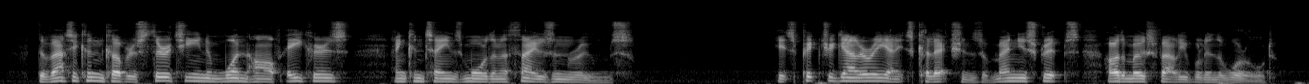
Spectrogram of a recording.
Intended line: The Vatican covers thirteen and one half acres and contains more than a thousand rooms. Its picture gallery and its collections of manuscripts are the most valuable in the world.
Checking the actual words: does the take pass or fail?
pass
